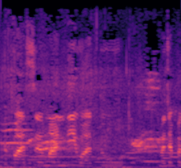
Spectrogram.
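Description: A baby's high-pitched voice in short, wavering cries.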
